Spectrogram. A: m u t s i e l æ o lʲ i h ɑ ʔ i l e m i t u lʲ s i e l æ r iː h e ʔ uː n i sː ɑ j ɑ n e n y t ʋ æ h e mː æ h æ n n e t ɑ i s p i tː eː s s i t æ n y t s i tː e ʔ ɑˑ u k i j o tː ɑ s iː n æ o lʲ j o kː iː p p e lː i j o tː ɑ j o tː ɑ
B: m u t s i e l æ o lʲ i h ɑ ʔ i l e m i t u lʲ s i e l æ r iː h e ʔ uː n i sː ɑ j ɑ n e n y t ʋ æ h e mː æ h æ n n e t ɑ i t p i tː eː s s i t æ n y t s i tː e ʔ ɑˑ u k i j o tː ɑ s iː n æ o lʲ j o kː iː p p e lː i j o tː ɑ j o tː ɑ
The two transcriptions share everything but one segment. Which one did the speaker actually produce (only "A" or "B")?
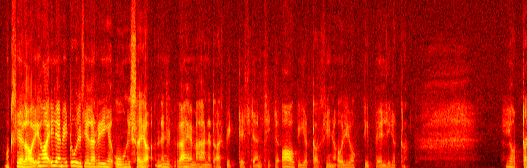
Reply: A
